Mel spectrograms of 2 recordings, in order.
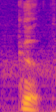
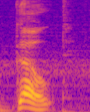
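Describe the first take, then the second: First: Goat clipped short with a short oo vowel, like goot; Germanic way of saying goat. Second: Said in the usual way. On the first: Shown as a demonstration. Preacher showing his listeners the Germanic sound of Goat. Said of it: "That's how they say it". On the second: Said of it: "they say goat this way".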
